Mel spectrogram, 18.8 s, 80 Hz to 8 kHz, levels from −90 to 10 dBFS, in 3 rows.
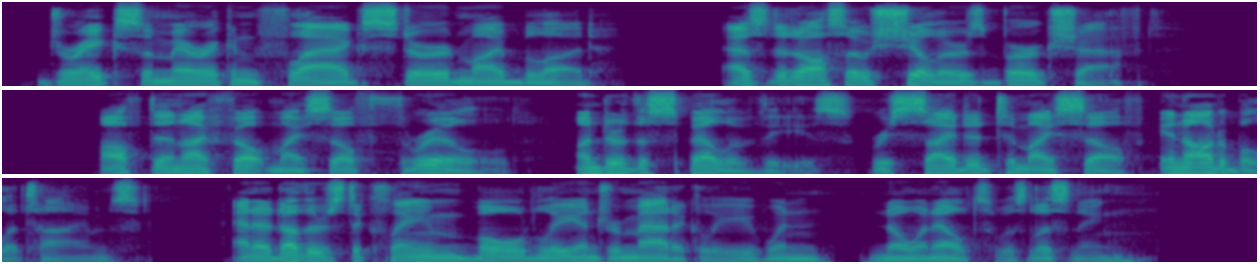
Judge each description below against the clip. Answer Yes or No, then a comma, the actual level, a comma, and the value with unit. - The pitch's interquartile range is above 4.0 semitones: No, average, 3.3 semitones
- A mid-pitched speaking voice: No, low, 100 Hz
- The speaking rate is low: Yes, slow, 125 wpm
